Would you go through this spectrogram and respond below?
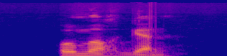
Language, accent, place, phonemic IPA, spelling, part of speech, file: French, France, Lyon, /ɔ.mɔʁ.ɡan/, homorgane, adjective, LL-Q150 (fra)-homorgane.wav
- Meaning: homorganic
